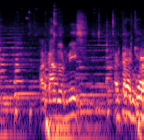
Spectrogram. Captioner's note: Portuguese spoken audio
